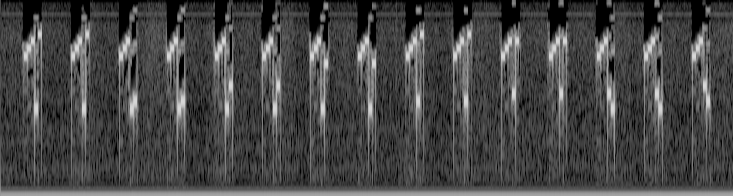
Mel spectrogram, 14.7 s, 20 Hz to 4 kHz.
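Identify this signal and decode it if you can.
Five-tone selective call (ZVEI), heard as quick runs of five tones, tones of about 80 ms. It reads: 89011 89011 89012 89012 89014 89014 89017 89017 89022 89022 89030 89030 89031 89031 89042
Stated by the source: ZVEI five-tone selective call 89010, received by SDR, from the Feuerwehr Orlamünde fire brigade.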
